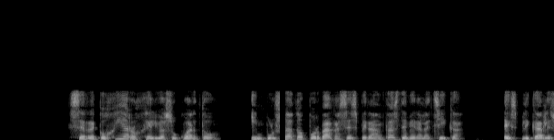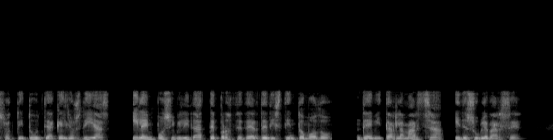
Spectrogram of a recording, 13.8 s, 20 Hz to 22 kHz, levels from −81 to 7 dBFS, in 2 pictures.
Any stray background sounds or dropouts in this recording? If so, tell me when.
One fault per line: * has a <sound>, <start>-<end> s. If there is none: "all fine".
* has a dropout, 3.5-3.6 s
